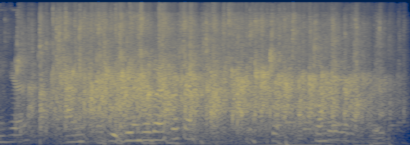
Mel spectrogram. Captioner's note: applause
